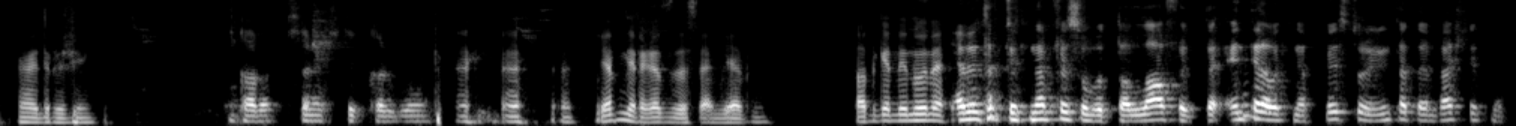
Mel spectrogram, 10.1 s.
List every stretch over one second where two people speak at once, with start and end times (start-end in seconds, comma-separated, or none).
none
